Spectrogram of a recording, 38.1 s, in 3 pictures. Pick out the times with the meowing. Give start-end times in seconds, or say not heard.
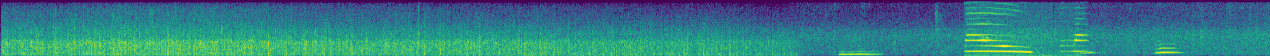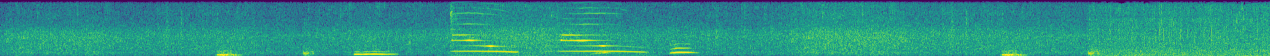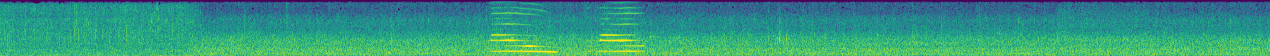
9.6-10.9, 17.2-19.2, 30.2-31.9.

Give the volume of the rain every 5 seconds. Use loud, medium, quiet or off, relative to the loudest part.
loud, medium, loud, loud, loud, loud, loud, loud.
